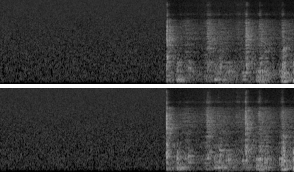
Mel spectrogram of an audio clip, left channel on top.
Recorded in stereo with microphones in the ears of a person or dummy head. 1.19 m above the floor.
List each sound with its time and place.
1.7 s running footsteps: 30° right (ahead or behind), 3 m; by 3.0 s 50° right (ahead or behind), 4 m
